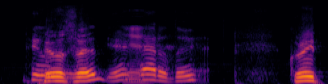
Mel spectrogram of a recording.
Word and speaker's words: Pilsen: Astra taking on Victoria Pleasant. Pilsen.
